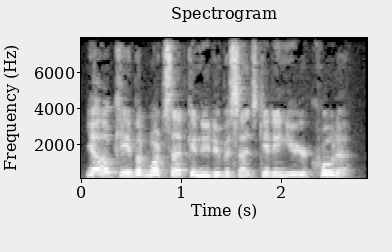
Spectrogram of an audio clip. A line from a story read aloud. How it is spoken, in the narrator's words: answered Frank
